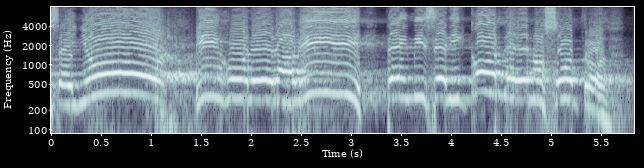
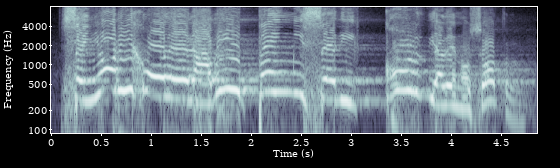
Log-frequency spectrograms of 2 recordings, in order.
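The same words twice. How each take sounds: First: Acted louder shouting. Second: Raised, high cry for mercy; acted shouted plea. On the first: Blind men cry out over the crowd hushing them, insistent shout. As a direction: stretch out each cry, insistent and raised. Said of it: "pero ellos gritaban más aún diciendo". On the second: Two blind men call to Jesus as he passes, acted shout. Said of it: "gritaron diciendo".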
